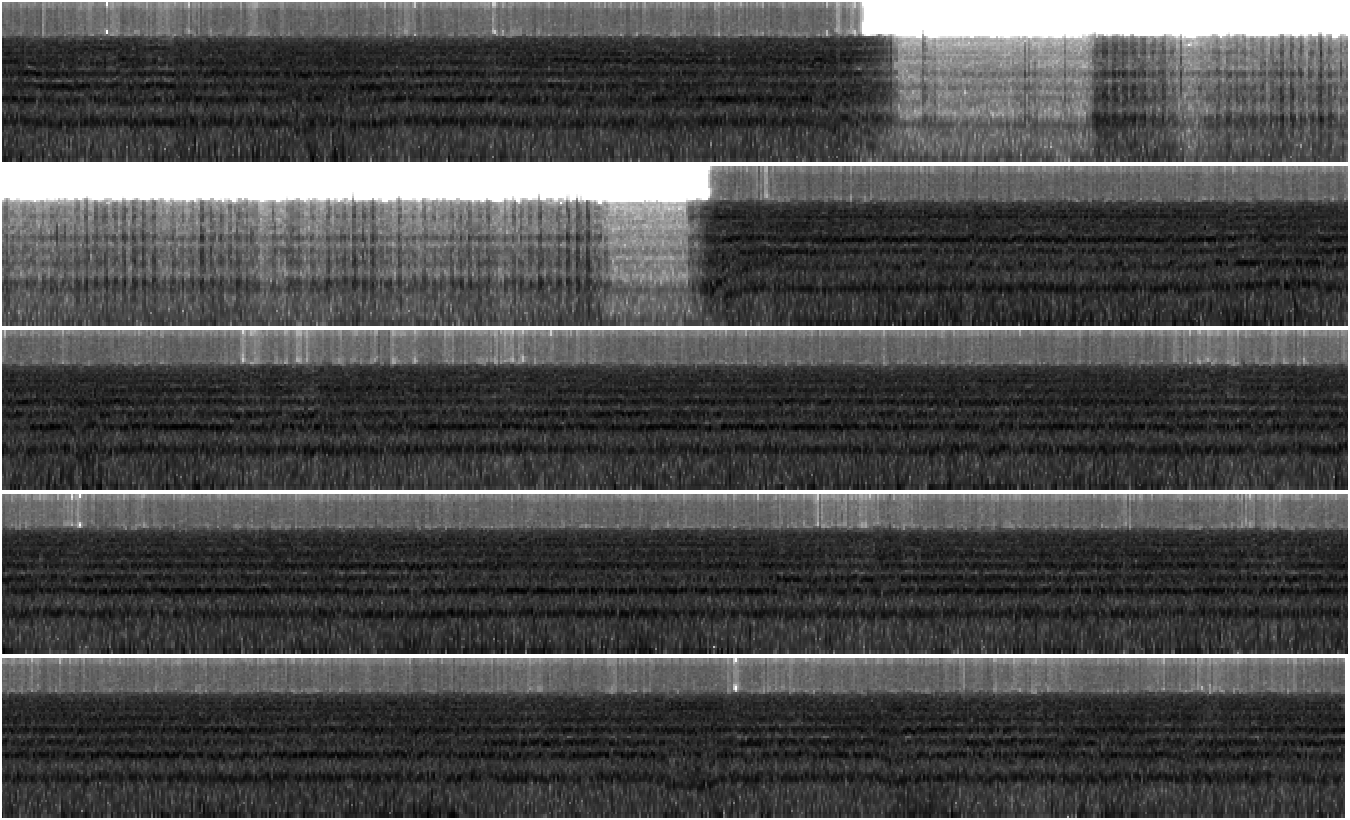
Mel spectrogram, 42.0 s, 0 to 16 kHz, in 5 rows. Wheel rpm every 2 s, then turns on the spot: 220, 220, 110, 10, 20, 20, 100, 200, 220, 220, 230, 230, 230, 230, 230, 230, 230, 230, 230, 220, 220.
6-12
